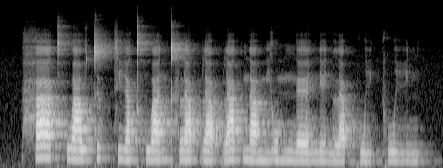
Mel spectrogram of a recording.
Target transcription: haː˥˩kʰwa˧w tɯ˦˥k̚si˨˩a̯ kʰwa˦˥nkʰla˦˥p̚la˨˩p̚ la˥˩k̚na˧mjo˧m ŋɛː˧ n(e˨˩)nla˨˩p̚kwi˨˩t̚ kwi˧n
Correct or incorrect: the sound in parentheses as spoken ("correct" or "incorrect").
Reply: correct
